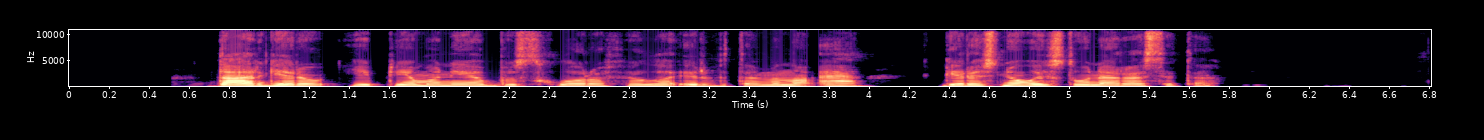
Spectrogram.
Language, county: Lithuanian, Kaunas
